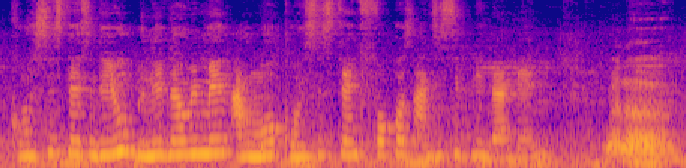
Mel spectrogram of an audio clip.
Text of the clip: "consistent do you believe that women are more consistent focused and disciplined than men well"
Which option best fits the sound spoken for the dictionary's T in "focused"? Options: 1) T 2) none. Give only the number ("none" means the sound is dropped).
2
